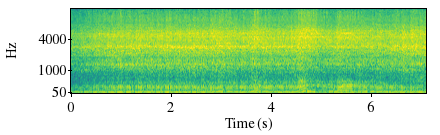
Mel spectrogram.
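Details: BMW S1000R at startup after a manual cam chain tensioner was fitted: even idle with quick throttle blips, no chain slap or rattle, top end quiet; earlier startup noise blamed on a slightly loose chain.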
